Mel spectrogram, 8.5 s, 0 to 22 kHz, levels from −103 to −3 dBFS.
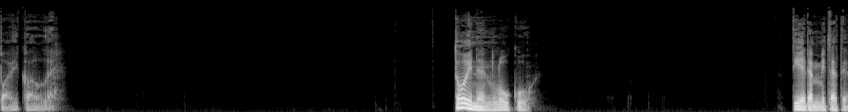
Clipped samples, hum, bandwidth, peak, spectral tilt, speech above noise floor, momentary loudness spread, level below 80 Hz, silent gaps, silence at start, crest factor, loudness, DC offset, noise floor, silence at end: under 0.1%; none; 10.5 kHz; 0 dBFS; -9.5 dB/octave; over 73 dB; 19 LU; -42 dBFS; 4.23-4.31 s, 4.39-4.52 s; 0 s; 22 dB; -17 LUFS; under 0.1%; under -90 dBFS; 0 s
